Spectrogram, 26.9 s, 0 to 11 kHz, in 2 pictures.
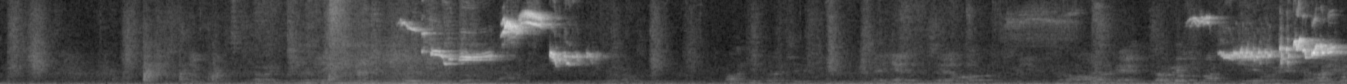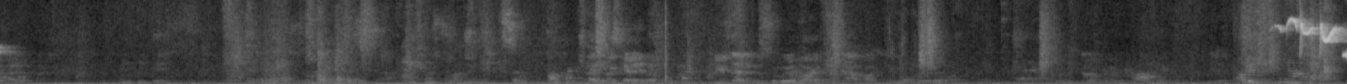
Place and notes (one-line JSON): {"title": "Reighton Nursery, Hunmanby Rd, Filey, United Kingdom - resident robin singing ...", "date": "2019-03-15 11:20:00", "description": "resident robin singing ... Reighton Nurseries ... the bird is resident and sings in the enclosed area by the tills ... it is not the only one ... lavalier mics clipped to bag ... it negotiates the sliding doors as well ... lots of background noise ... voices etc ...", "latitude": "54.16", "longitude": "-0.28", "altitude": "110", "timezone": "Europe/London"}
